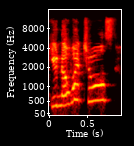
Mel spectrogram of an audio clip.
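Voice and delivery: imitating Rue squaring up, pitched high; defiant Rue. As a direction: wind up for a brutal put-down. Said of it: "No, she's like".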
